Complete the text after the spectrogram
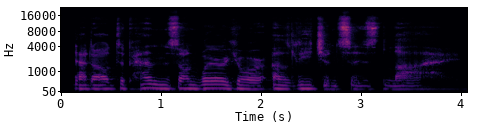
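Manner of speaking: slow, hissing, serpentine dragon creature voice. Voicing a dragon asked whether it is friend or foe, hissing dragon voice. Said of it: "The fiery dragon lowers its head, hissing at halt as it addresses you. My knights in order have fallen from glory. Join the ranks. Show them the light they have lost, and rekindle the flame in those w".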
